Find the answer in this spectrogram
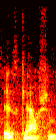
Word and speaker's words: Gaussian: Yeah, with my CD cover, I put a Gaussian blur. Yeah. Gaussian blur on top of it because I've heard it pronounced all sorts of different ways. I've heard it pronounced Gaussian, Gaussian. Yeah, it's Gaussian blur, Gaussian.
